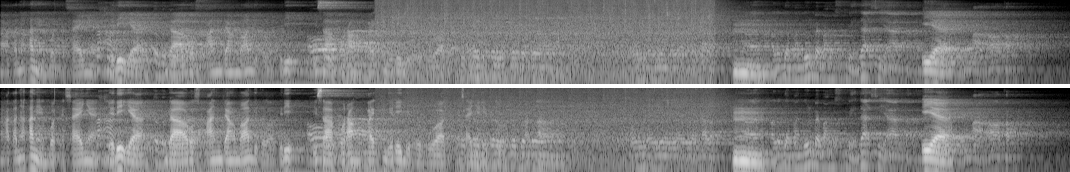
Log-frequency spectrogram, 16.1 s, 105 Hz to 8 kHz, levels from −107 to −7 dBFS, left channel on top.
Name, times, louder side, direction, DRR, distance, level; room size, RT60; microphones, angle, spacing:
voice 1, 0.0-2.2 2.5-4.4 4.7-8.5 11.0-11.5 13.8-14.3, right 7 dB, 80° right, 9 dB, 0.3 m, -35 dB
voice 2, 1.4-1.8 2.3-3.0 4.6-5.7 6.9-8.3 9.4-10.8 11.1-13.9 14.1-14.2 14.5-15.1, right 1 dB, 25° right, 2 dB, 0.6 m, -42 dB
sound 1, 1.9-5.9, equal, 60° right, 1.1 m, -49 dB
sound 2, 5.6-10.7, left 4 dB, 25° left, 0.3 m, -43 dB
12.0 x 8.5 x 2.7 m, 2.8 s
head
